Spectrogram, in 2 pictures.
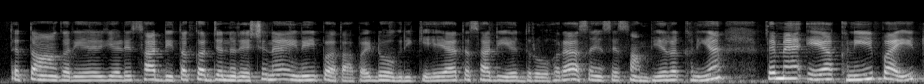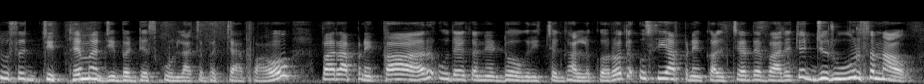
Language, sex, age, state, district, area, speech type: Dogri, female, 45-60, Jammu and Kashmir, Samba, rural, spontaneous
